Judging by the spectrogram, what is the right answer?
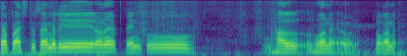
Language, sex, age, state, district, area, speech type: Assamese, male, 18-30, Assam, Sivasagar, rural, spontaneous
